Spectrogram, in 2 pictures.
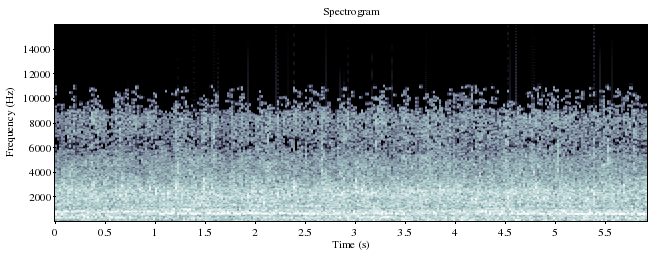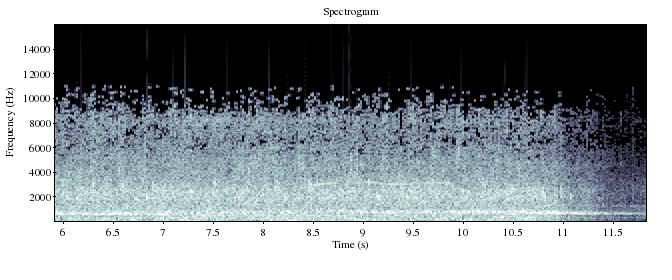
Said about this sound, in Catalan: i entre aplaudiments acabem aquesta secció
